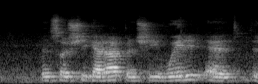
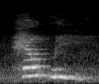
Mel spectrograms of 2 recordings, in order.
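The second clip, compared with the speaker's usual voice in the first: echo; 10 semitones higher, 3 dB louder than usual. Retold or imitated. The canyon echo answering the boy, a lightly voiced echo. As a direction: voice the canyon echo throwing it back. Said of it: "a voice coming back".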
